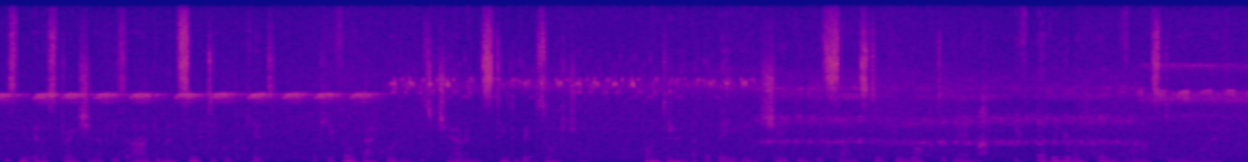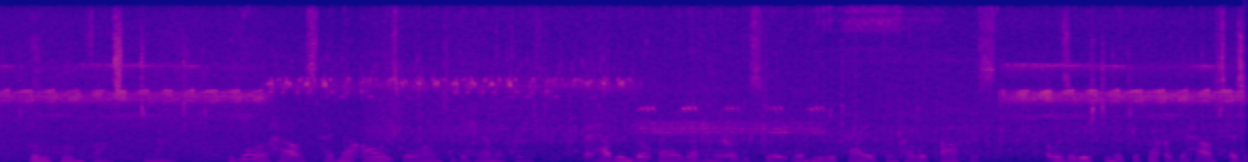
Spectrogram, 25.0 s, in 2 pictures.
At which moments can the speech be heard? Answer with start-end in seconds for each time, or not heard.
0.1-24.9.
